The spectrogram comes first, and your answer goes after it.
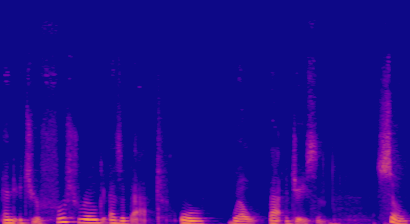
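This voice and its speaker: Audiobook role: wry, commanding male vigilante played by a woman, dropped pitch, heavily muted tone, slightly muffled recording. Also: unhurried, mellow. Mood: firm, instructing. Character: gruff male masked vigilante, bossy and wry older brother.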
